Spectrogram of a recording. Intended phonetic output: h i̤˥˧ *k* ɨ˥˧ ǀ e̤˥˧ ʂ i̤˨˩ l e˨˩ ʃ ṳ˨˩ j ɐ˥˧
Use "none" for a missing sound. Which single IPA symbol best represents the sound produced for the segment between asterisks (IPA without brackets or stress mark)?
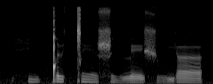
ǃ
